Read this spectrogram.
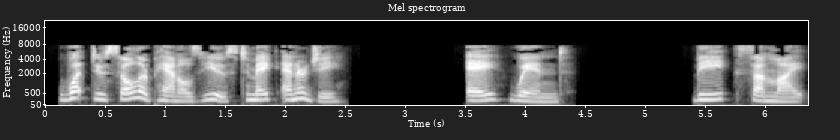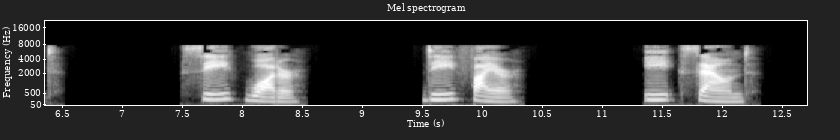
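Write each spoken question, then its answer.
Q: What do solar panels use to make energy?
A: B: Sunlight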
